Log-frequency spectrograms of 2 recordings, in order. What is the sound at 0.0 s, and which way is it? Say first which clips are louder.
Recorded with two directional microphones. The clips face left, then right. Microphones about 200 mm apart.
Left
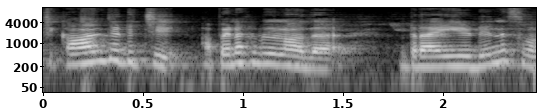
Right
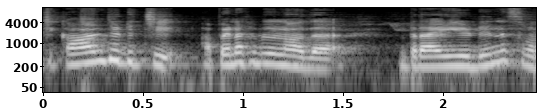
Speech: right 4 dB; 35° right (ahead or behind).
